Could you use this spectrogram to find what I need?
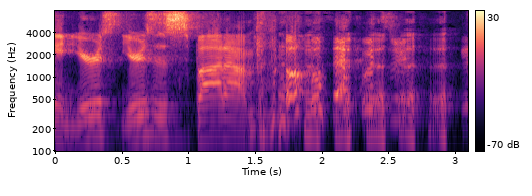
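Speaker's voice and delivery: usual speaking voice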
